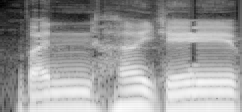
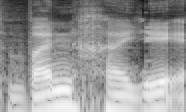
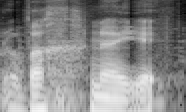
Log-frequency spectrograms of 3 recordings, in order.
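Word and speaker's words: वह्नये: Tapta chami karabhaya vanhaye vishvakarmane vanhaye vishvakarmane. Again note, it is vanhaye and not vakhnaye.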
